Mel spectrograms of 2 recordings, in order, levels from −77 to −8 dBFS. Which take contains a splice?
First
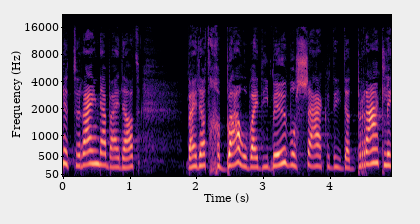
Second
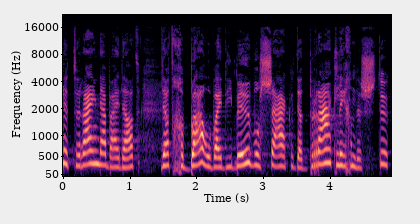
second; 2 cuts; at 1.5 s, 3.5 s

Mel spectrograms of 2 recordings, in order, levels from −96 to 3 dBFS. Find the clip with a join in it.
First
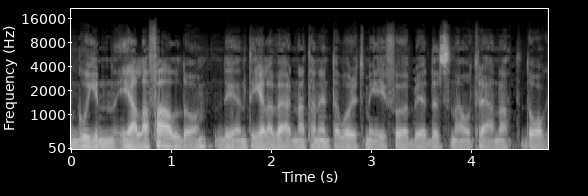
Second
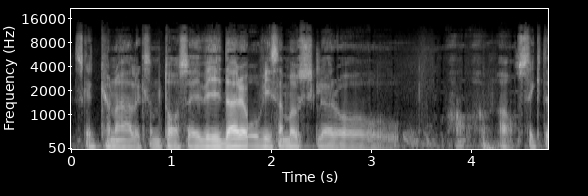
second; 1 cut; at 1.8 s

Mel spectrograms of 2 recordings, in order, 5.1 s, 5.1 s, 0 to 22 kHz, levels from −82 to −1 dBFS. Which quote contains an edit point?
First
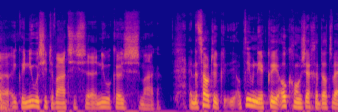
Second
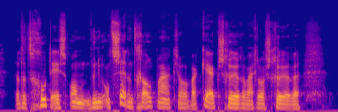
second; 4 cuts; at 1.3 s, 2.6 s, 3.3 s, 3.8 s

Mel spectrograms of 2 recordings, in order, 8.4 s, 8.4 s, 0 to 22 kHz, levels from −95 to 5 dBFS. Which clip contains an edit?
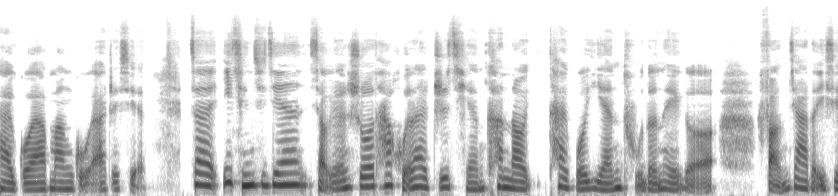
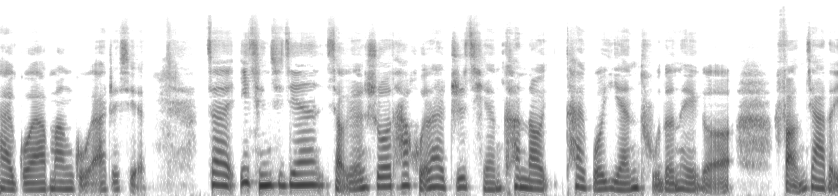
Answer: first; 1 cut; at 1.8 s

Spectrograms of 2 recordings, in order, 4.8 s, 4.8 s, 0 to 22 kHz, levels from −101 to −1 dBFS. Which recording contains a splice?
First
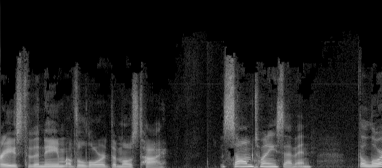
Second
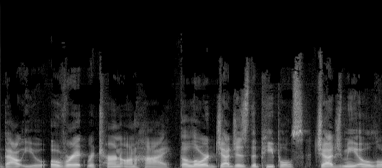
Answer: second; 2 cuts; at 2.2 s, 3.9 s

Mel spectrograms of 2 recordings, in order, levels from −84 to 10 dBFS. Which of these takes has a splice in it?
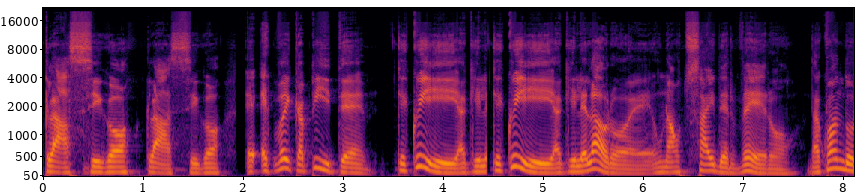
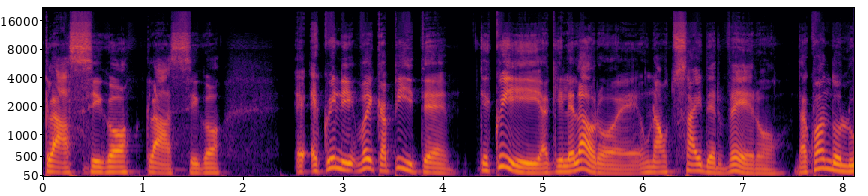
first; 3 cuts; at 1.9 s, 2.3 s, 4.4 s

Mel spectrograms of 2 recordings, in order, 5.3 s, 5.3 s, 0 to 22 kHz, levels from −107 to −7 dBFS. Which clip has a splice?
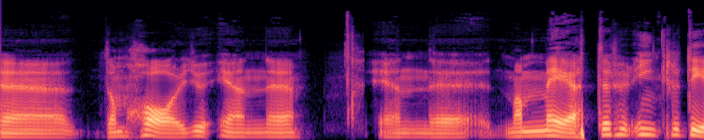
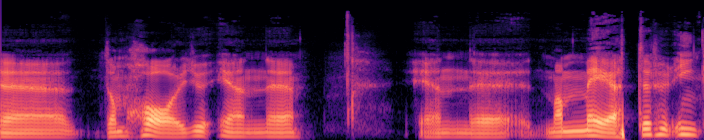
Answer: first; 1 cut; at 2.7 s

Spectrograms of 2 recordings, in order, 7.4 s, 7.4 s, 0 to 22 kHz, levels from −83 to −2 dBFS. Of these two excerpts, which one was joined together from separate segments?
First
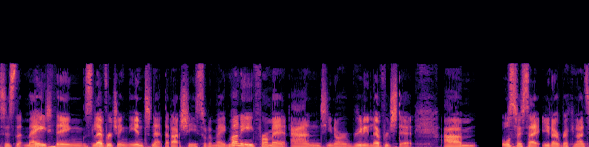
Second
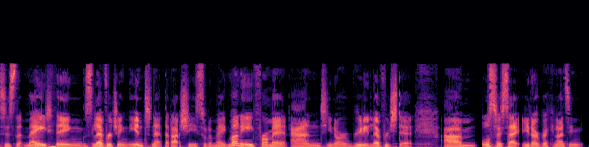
second; 1 cut; at 6.0 s

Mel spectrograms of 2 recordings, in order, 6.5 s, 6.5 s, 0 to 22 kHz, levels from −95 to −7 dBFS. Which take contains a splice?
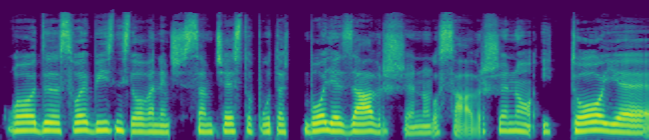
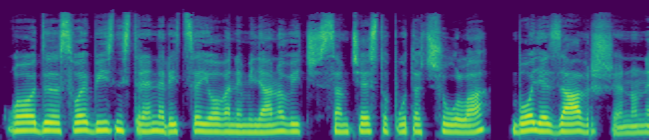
first; 4 cuts; at 1.3 s, 1.7 s, 2.9 s, 4.3 s

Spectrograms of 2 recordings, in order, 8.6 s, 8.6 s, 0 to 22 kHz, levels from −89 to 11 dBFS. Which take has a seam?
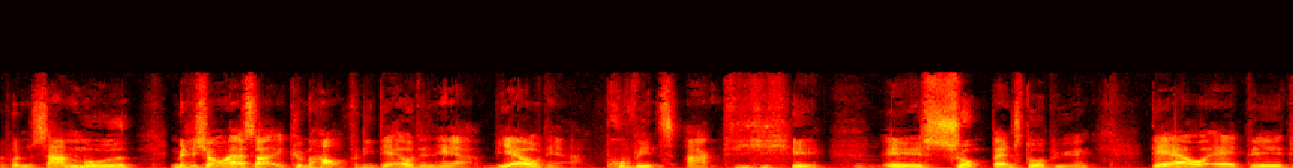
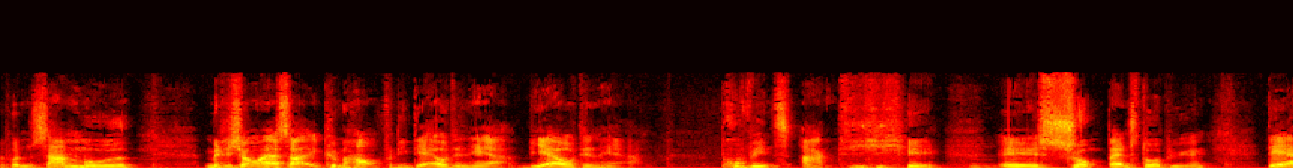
first; 3 cuts; at 1.1 s, 3.6 s, 3.9 s

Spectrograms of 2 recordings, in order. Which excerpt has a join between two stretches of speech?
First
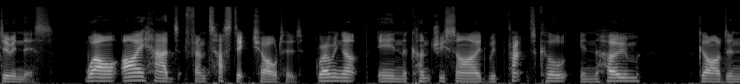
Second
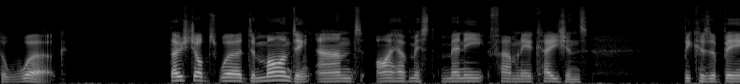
first; 3 cuts; at 1.8 s, 3.1 s, 5.0 s

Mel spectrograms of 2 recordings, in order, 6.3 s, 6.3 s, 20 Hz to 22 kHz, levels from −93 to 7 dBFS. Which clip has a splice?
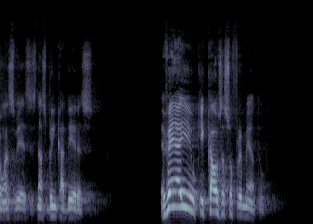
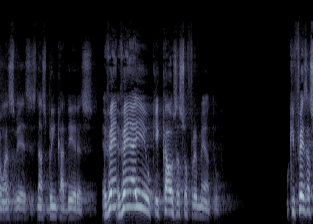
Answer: second; 2 cuts; at 1.9 s, 2.3 s

